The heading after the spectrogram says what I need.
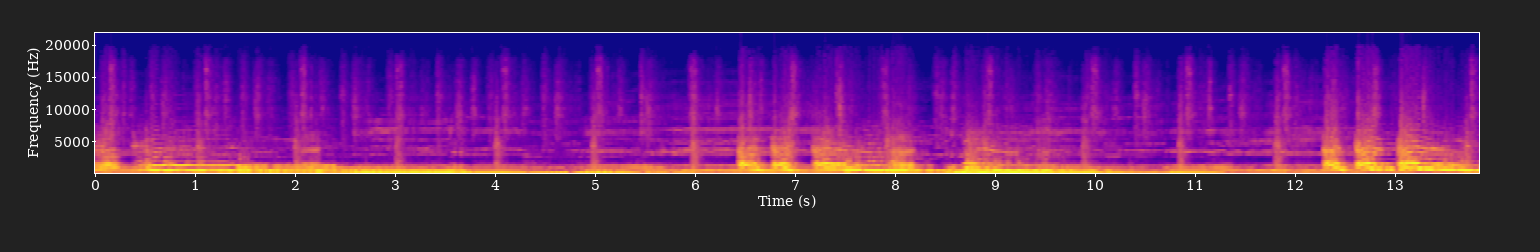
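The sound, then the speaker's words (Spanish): Several women howl together in imitation of wild animals. Their long, loud, overlapping howls glide and fall in pitch, broken by sharp yips and whimpering cries. “Todas las mujeres salvajes arriba, aullando.”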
